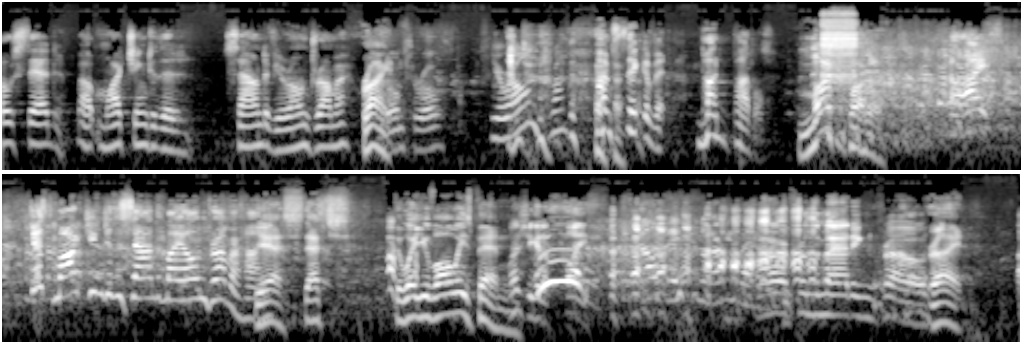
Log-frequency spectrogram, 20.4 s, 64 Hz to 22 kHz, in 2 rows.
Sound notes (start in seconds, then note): 8.1 buzzer; 15.8 laughter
